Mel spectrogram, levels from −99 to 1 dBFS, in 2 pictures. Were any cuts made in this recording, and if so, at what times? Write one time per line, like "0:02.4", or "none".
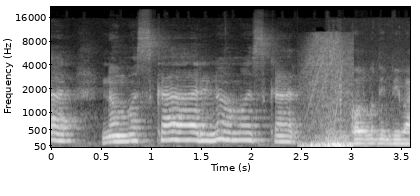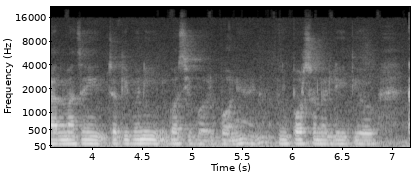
0:02.7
